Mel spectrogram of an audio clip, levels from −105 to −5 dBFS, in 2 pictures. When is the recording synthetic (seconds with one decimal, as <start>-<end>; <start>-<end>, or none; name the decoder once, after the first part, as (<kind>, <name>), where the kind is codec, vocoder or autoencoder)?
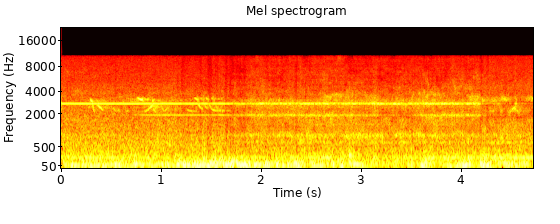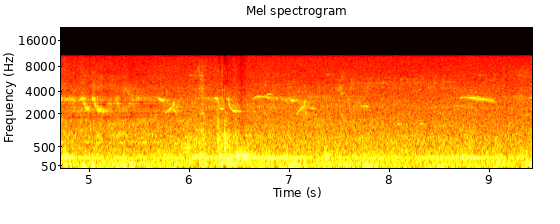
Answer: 1.7-5.7 (codec, HILCodec)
